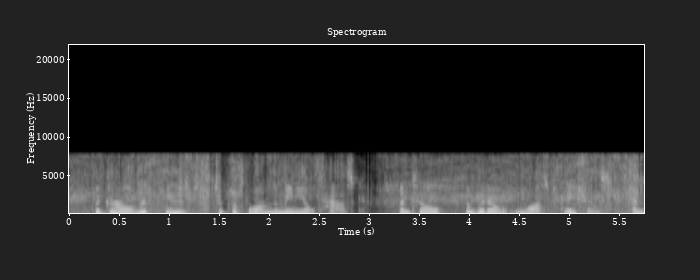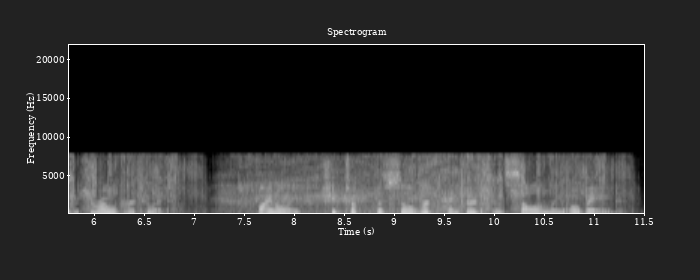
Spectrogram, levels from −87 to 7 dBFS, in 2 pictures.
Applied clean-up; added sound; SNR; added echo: none; Tearing; 10 dB; none.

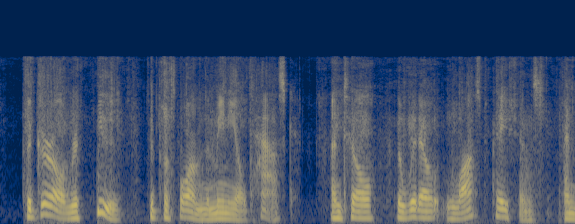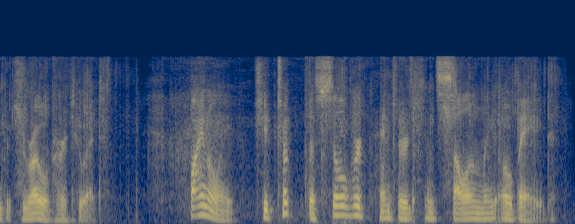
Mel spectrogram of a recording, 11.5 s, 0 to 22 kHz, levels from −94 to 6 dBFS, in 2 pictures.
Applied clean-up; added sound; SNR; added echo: neural mask model RNNoise.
